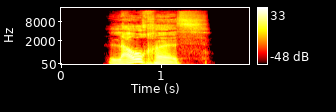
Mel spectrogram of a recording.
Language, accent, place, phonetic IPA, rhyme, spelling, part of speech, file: German, Germany, Berlin, [ˈlaʊ̯xəs], -aʊ̯xəs, Lauches, noun, De-Lauches.ogg
- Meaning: genitive of Lauch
